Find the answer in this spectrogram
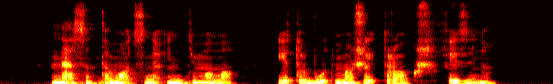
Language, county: Lithuanian, Kaunas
